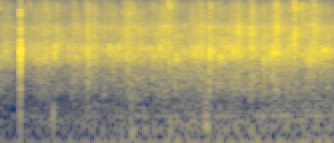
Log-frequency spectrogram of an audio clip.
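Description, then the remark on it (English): A crowd applauds steadily for a couple of seconds, a dense, crackling patter of many hands clapping at once, fairly soft and even, with no voices over it, applauding people who served in the military, police or fire service. “Hey, guys, give them a hand of applause.”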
